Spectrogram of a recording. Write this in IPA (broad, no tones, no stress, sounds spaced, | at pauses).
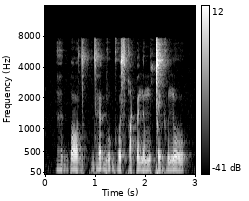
ɦ ə ɡ ɡ͡b ɔ d | dʱ œ ɡ͡b u ɡʱ o s q a k͡p œ n ə m u ǀ e ɡʱ u n o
